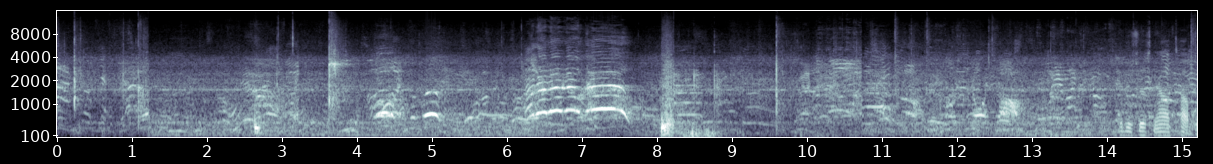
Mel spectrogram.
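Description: Players and spectators shouting and calling out around the field, with a long drawn-out call about six seconds in. A few sharp knocks are heard, one near four seconds and one near eight.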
